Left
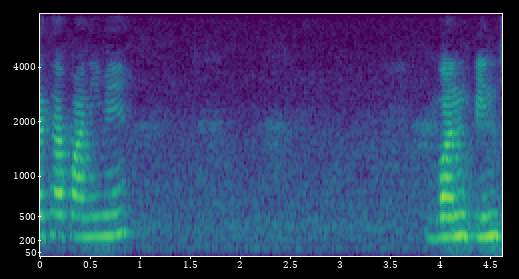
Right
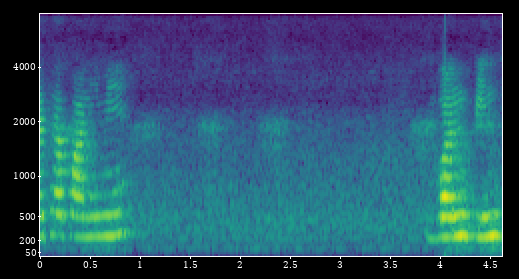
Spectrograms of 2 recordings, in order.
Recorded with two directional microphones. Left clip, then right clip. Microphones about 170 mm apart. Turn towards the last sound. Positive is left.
turn(degrees=90)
